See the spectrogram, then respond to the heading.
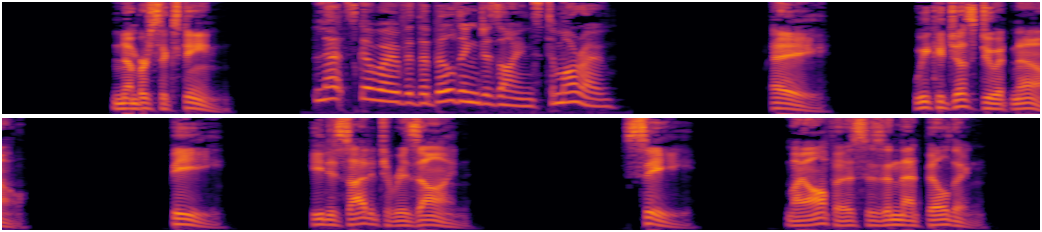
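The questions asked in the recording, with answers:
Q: Let's go over the building designs tomorrow.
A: A: We could just do it now.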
